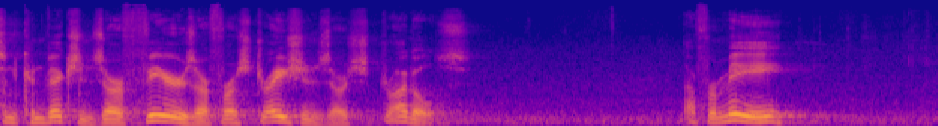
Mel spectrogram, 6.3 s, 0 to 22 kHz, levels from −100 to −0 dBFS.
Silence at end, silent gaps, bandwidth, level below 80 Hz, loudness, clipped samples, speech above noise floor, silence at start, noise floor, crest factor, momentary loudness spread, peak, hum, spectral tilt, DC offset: 0.8 s; none; 16.5 kHz; -74 dBFS; -34 LUFS; under 0.1%; 29 dB; 0 s; -62 dBFS; 18 dB; 20 LU; -18 dBFS; none; -6 dB/octave; under 0.1%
